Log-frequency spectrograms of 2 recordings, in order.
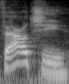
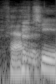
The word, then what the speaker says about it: Fauci: Fauci. Fauci. Yeah. I'm gonna take a shot for you. We gonna rhyme with Fauci. We're gonna throw that in there. Ouchie. Ouchie. Oh, there you go. Ouchie, grouchy, Fauci.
